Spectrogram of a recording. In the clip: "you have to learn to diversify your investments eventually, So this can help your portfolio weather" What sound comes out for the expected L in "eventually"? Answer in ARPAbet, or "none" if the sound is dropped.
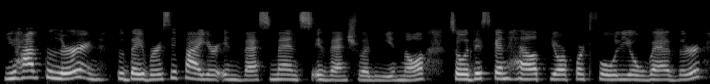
N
